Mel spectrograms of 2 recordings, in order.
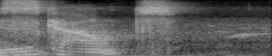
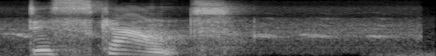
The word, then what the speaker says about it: discount: तो हम इसे कैसे प्रोनाउंस करेंगे? देखो यहाँ पर एज ए नाउन और यहाँ पर एज ए वर्ब। तो आप क्या कहने वाले यहाँ पर? आप कहेंगे discount, discount, दोबारा फिर सुनो।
